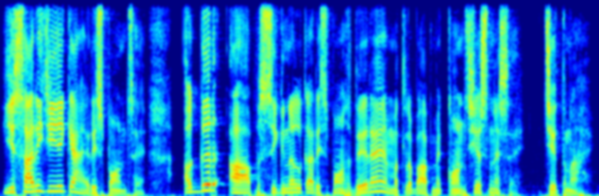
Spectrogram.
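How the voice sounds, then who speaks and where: A man's voice: a little high, a little fast, bright, forceful tone, dry recording. A man teaching a biology lecture in a playful way. He keeps asking questions and then answers them himself, and he calls his listeners his children. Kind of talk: classroom lecture.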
